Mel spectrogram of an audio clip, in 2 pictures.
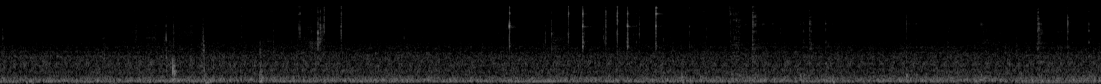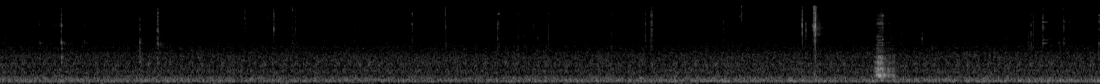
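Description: Small metallic clicks and light rattles from a St Guchi disc detainer padlock being handled in the hands, with two louder clicks close together near the end. A steady low hum runs underneath.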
